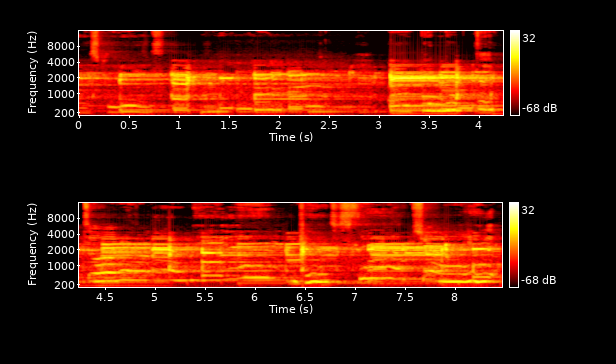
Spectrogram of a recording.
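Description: A woman singing a slow original song into a handheld microphone, with musical accompaniment, her voice moving in held, bending notes.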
